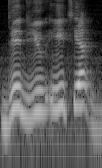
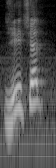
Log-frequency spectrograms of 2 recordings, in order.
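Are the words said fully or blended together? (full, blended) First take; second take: full; blended. First: Every word is said fully and separately. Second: The words blend fast into two syllables.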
